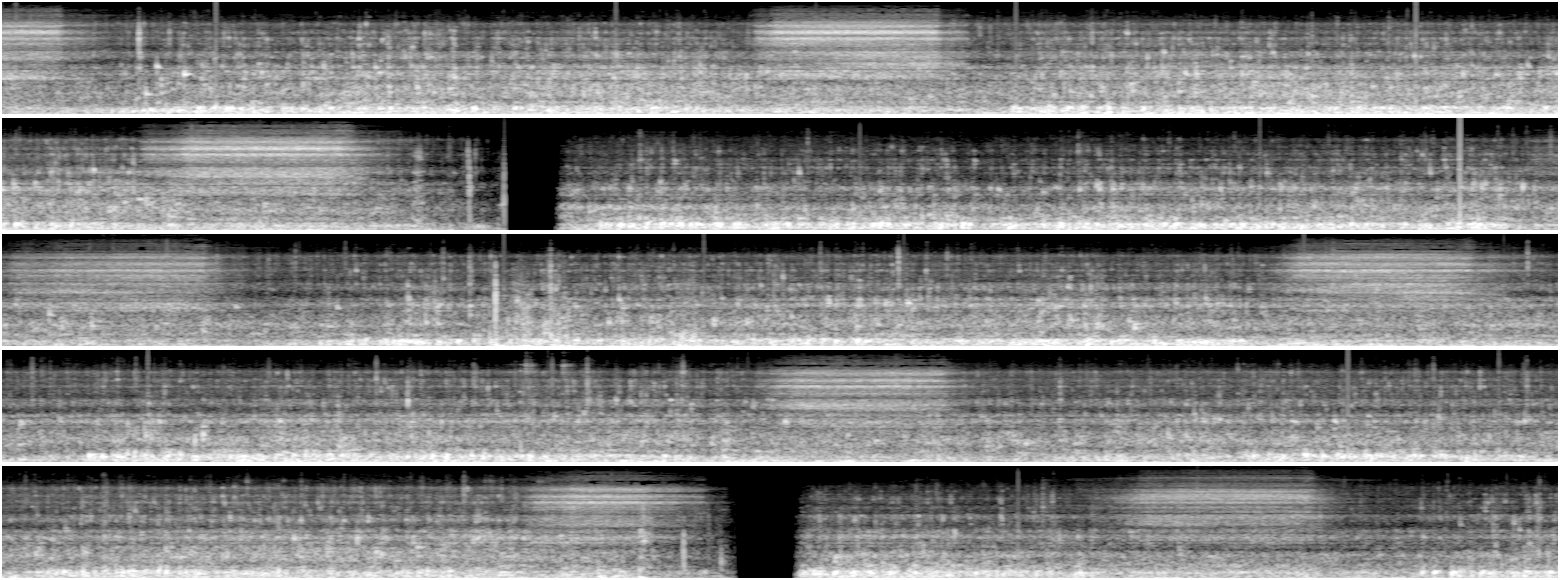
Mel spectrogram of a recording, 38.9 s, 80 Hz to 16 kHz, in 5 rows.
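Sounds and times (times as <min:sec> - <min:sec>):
regulator hissing inhale: 0:00.0 - 0:00.6, 0:03.8 - 0:04.9, 0:08.5 - 0:09.9, 0:15.5 - 0:16.8, 0:21.9 - 0:23.2, 0:27.2 - 0:28.3, 0:33.8 - 0:34.8, 0:36.6 - 0:37.8
bubbling exhale: 0:00.0 - 0:10.0, 0:10.6 - 0:18.0, 0:18.6 - 0:38.9.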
